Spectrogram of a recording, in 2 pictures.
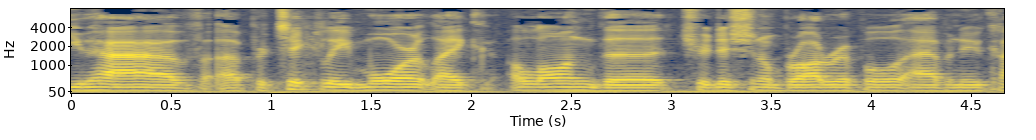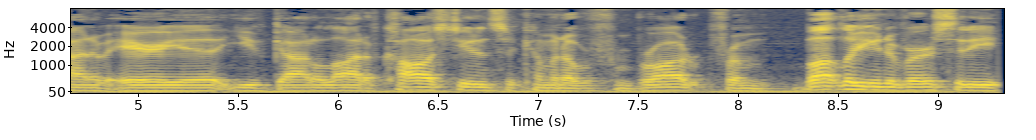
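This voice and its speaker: A fairly low-pitched male voice in an American accent, with audible room echo. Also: lively intonation, fairly quick pace, hardly any pauses. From downtown Indianapolis, Indiana. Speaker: church planter. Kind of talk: casual chat.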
